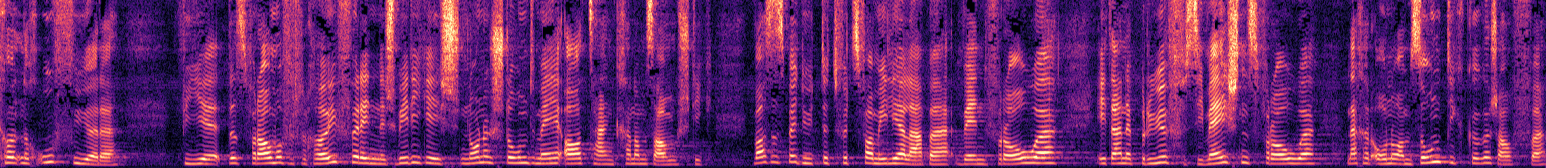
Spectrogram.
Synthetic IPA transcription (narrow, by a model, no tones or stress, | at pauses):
χœnnɔχuːfːyəɾə | vid̥ɑsfɔɾɑləmofʏɾfəɾχœʏfəɾɪnːəʃʋɪɾiɡɪʃnɔnəʃtʊndmeːʔɑːt͡shæŋkχənɑmsɑmʃtiɡ̥ | ʋɑsəsb̥ɛdytətfʏɾt͡sfɑmiljəlæb̥əvɛnfrɔwə | ɪd̥ɛnəpryəfsimɛɪʃtn̩sfɾɔʊə | næχəɾʔonɔɑmsʊntikɡ̥øɡəʃɑfə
